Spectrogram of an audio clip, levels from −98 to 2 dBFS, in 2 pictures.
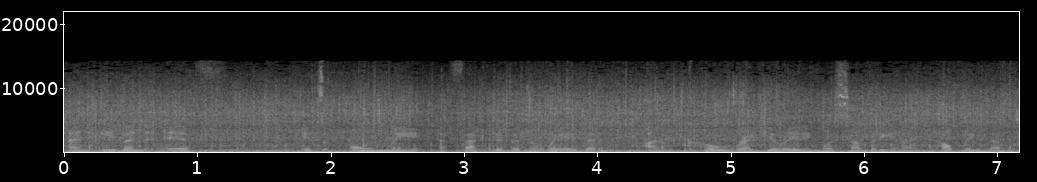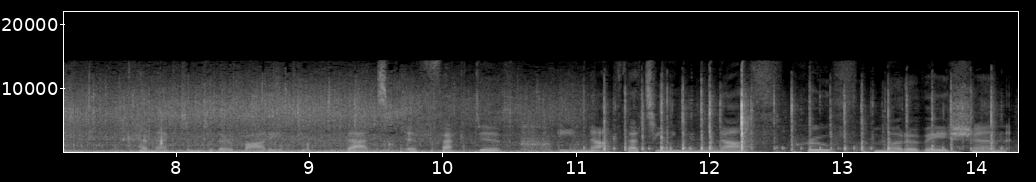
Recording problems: household noises; very loud; throughout; 3 dB above the speech

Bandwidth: 14.5 kHz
